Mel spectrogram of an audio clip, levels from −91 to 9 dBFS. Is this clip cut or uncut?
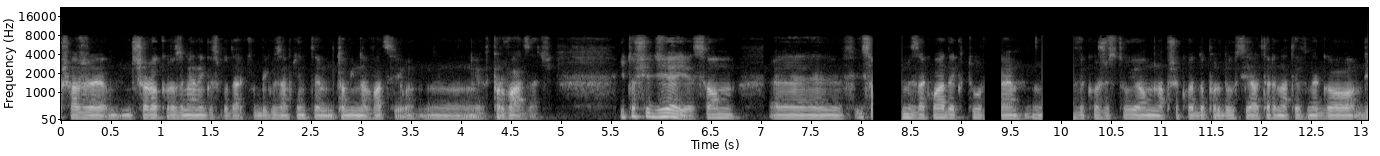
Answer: cut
